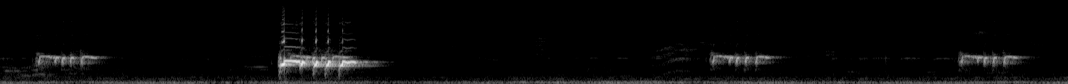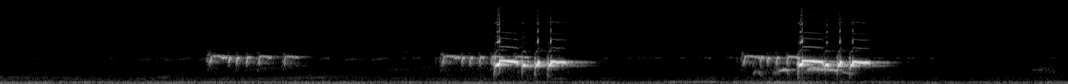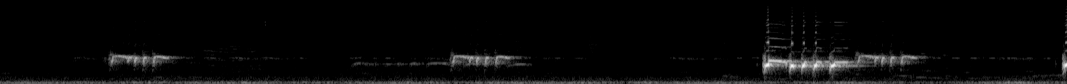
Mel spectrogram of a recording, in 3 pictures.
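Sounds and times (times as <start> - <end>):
dove cooing: 0.0 - 1.1, 2.8 - 3.9, 12.7 - 14.1, 15.1 - 16.7, 18.1 - 19.6, 24.9 - 26.8, 29.0 - 30.8.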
